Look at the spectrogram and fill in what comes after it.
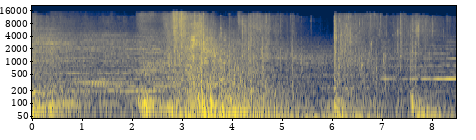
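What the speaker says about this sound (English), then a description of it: "Expelliarmus!" Expelliarmus spell blast in the video game Hogwarts Legacy: a loud, booming explosive burst swelling around the middle, followed by a second sharp crack and a lingering rumbling tail.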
